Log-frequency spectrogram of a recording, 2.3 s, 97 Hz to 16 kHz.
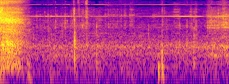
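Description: A 2.2-scale RC rock crawler working its way over rocks: a few faint clicks and scrapes of its tyres on stone. A short loud rush of noise comes right at the start.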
